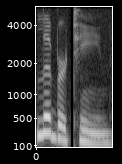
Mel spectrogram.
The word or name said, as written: libertine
